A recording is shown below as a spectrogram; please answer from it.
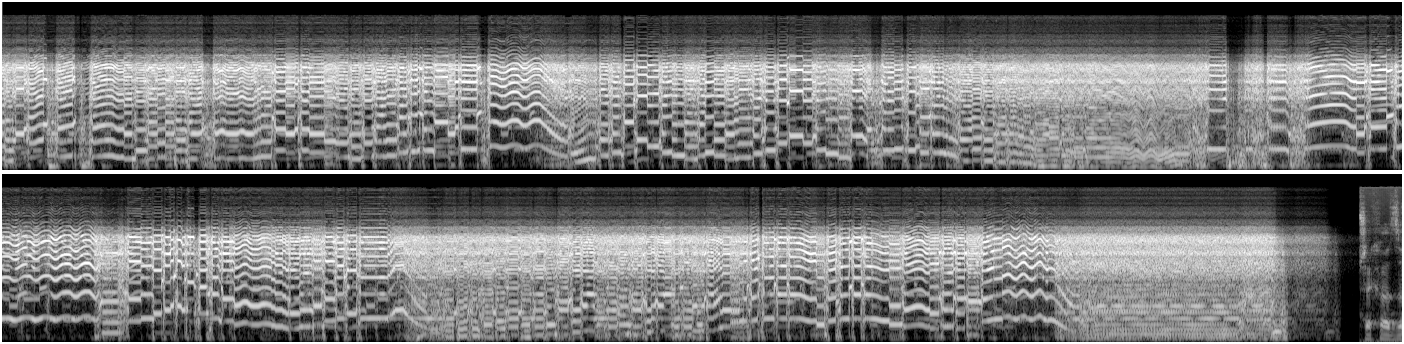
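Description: Electric guitar on its humbucker pickup through an amplifier turned fully up: a meaty overdriven lead tone, played with wide vibrato and bends. It cuts off suddenly near the end.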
